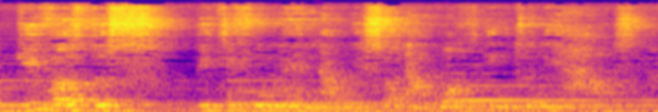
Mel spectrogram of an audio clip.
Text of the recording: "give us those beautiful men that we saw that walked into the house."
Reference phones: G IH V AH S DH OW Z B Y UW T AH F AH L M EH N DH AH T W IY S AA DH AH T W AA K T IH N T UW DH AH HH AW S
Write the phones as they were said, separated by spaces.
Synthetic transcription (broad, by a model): G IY V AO S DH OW S B Y UW T AH F AH L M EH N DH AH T W IY S AA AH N W AA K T IH N T UW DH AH HH AW S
